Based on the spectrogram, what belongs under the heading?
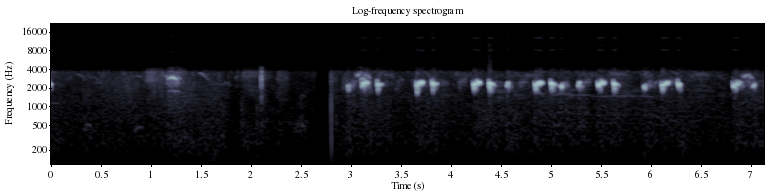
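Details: Female quail calling, as used to attract birds when hunting. After a few faint rustles and clicks, bright clipped notes follow in a rapid, uneven series of doubled chirps through the second half.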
